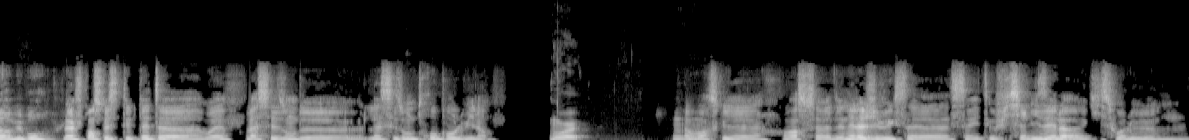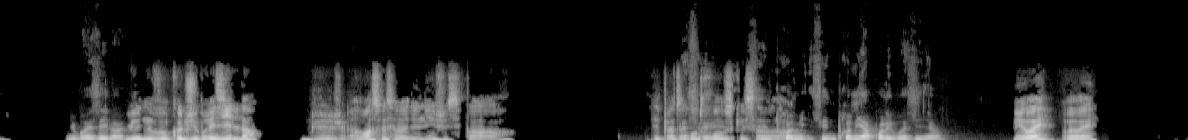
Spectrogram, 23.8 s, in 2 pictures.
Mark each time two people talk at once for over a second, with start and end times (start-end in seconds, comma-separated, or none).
18.7-19.9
